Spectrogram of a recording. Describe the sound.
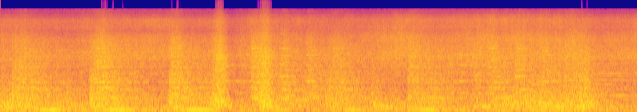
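Train noise from inside a second-class carriage travelling to Lyon: a steady, loud rushing hiss and rumble that runs throughout, broken by a few sharper clacks and brief surges.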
